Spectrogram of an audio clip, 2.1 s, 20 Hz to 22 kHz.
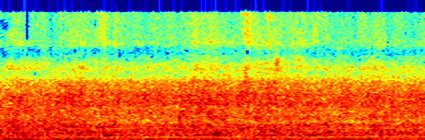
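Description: Water fountain running in a 300-gallon indoor turtle pond inside a greenhouse, a steady, continuous splashing and trickling wash that holds at an even level throughout, with no talking.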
